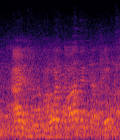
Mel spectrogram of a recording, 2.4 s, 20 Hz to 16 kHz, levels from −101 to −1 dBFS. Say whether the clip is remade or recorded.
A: recorded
